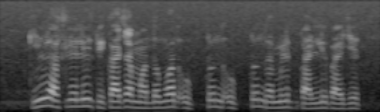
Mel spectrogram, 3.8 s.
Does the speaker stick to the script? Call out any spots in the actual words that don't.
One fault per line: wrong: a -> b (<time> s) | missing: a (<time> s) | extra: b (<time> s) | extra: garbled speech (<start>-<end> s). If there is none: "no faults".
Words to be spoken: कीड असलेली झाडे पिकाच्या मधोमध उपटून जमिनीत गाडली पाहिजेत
missing: झाडे (0.9 s)
extra: उपटून (2.2 s)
